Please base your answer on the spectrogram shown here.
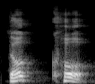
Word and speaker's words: দক্ষ: এর মানে একটা ক, তারপর ক, এইচ, একটা খ লাগছে। এই জন্য এখানে আমাদের কি করতে হয়েছে? খ লিখতে হয়েছে। এখন উচ্চারণটা কি হয়েছে? দক্ষ।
